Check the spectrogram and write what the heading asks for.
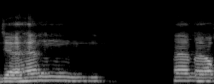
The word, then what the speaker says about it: جهنم: তো ছোট হায়ের যে তালাফুজটা হয়, উচ্চারণটা হয়, মুখের বাইরে থেকে হালকা ভাবে হয়।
